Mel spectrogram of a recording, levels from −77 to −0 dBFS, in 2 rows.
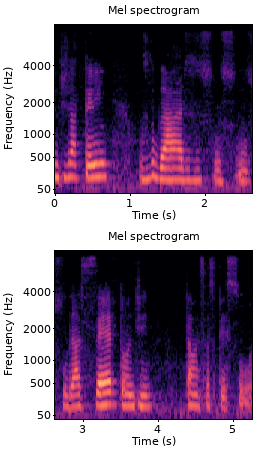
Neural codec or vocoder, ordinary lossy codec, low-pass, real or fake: codec, 16 kHz in and 24 kHz out, 1.1 kbps, FireRedTTS-2 codec; MP3, 48 kbps; 7.2 kHz; fake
